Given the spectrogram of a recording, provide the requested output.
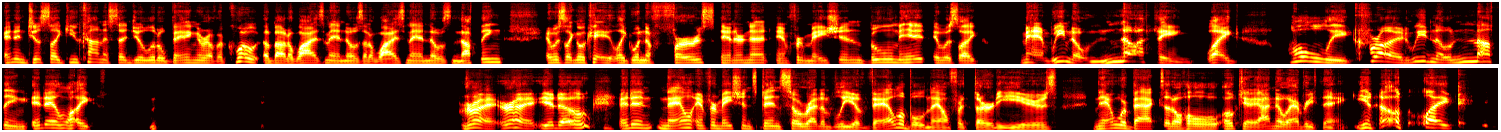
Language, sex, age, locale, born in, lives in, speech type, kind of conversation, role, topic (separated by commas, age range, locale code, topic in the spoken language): English, male, 35-39, en-US, United States, United States, conversation, podcast, host, What helps someone discover and express their personal style?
